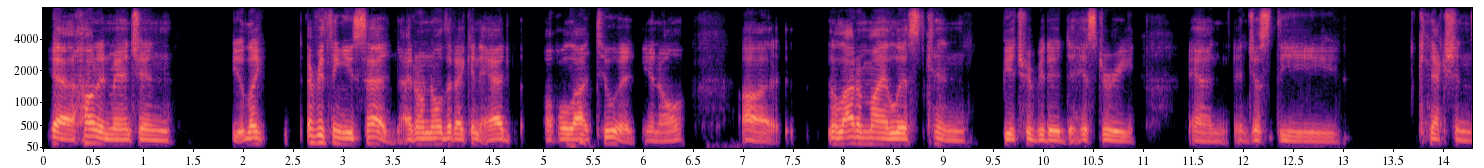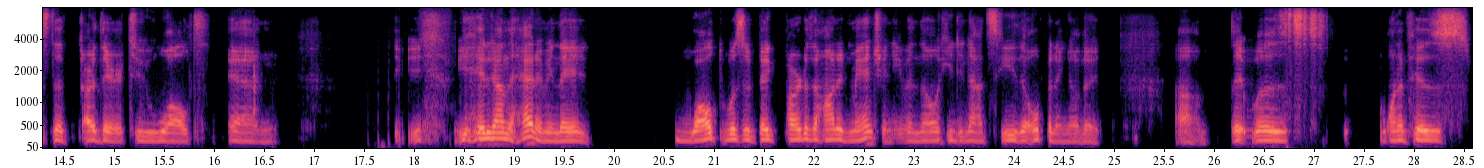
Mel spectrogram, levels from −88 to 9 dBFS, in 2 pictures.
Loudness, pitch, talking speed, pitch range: -18 LUFS, 100 Hz, 160 wpm, 95-115 Hz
